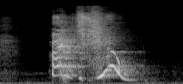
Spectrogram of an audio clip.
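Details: A single loud, high-pitched voiced sneeze from a girl; sharp onset trailing off.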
